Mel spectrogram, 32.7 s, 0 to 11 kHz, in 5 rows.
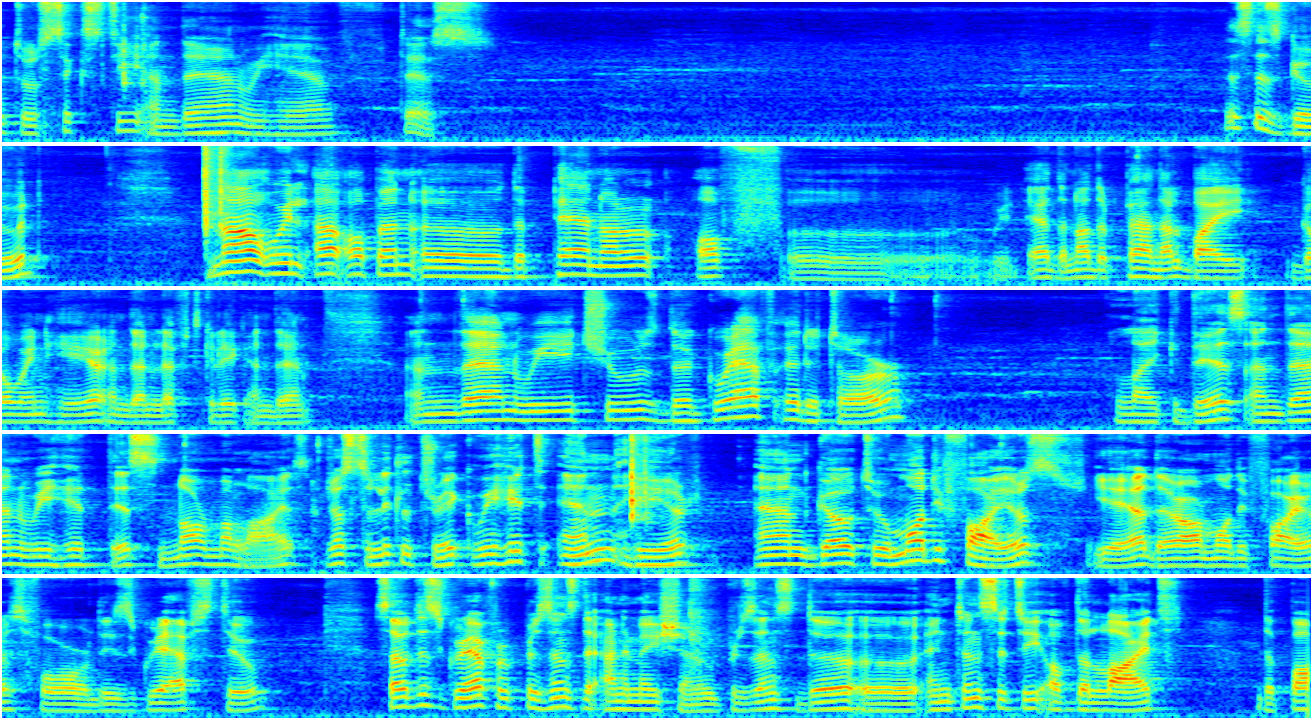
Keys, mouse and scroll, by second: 2.0 space, 7.5 space, 9.1 click.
